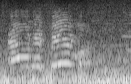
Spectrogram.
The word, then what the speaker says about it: Alabama: The word Alabama is a Creek word pronounced Alabama, meaning warrior.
